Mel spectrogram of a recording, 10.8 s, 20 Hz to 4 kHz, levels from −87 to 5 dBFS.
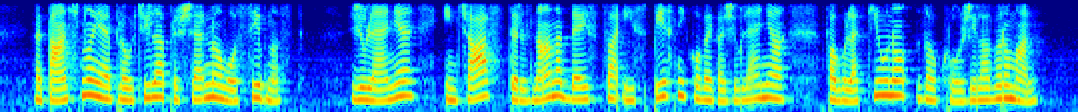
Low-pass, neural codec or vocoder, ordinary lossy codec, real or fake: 3.6 kHz; none; none; real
